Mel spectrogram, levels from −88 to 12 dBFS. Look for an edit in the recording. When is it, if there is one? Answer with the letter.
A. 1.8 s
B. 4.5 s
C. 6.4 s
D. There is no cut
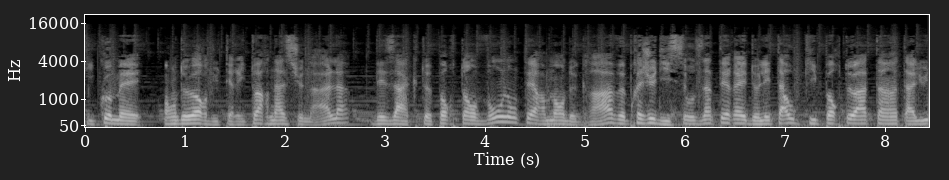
D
